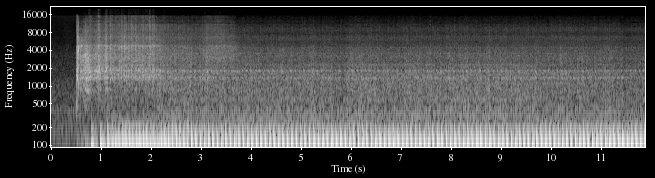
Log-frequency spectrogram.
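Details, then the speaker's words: Polaris Magnum 325 single-cylinder ATV that was starving for fuel, running lean and backfiring, now with the correct air cleaner fitted before a test ride. Fires at once, then an even thump of about four beats a second, steady with no surging; running normally. "It doesn't try to run out of fuel anymore."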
